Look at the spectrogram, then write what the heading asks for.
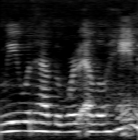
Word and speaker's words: Elohim: you would use so the example I like to use for this as L oh hey new right ello hey new the second the last accent or second the last syllable is accented so when we would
